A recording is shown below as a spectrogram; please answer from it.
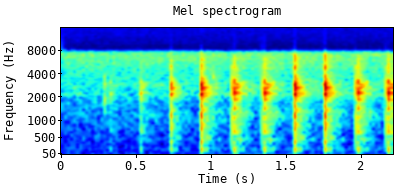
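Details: Colour-changing LED bulb on 4.5–6 V DC batteries: sharp, evenly spaced clicks about five a second, steady after a quiet start; interference noise from the colour-cycling LED.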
